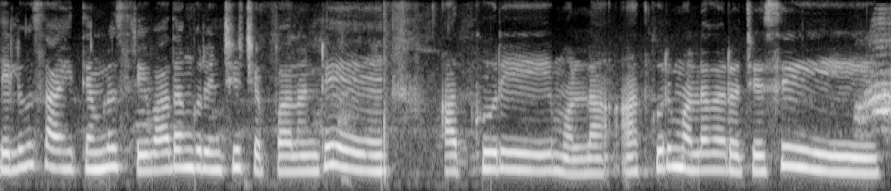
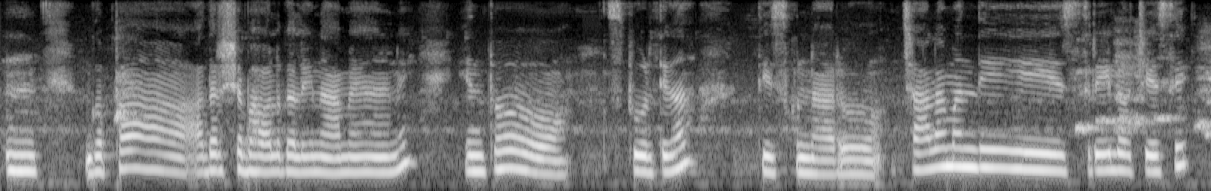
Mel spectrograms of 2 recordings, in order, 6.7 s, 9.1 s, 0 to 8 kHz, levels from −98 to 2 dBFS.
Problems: continuous background conversations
